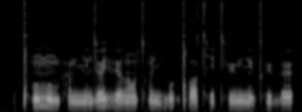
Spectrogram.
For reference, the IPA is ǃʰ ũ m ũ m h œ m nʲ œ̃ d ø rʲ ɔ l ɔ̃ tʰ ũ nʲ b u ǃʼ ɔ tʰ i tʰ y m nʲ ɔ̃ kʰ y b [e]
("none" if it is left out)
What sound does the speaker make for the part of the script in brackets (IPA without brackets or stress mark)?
ø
